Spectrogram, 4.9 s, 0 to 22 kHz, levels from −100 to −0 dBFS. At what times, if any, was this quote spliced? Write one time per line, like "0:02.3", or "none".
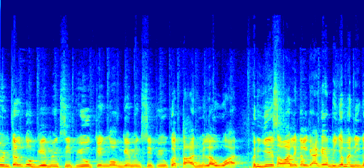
0:03.3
